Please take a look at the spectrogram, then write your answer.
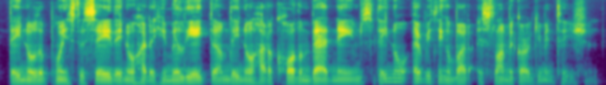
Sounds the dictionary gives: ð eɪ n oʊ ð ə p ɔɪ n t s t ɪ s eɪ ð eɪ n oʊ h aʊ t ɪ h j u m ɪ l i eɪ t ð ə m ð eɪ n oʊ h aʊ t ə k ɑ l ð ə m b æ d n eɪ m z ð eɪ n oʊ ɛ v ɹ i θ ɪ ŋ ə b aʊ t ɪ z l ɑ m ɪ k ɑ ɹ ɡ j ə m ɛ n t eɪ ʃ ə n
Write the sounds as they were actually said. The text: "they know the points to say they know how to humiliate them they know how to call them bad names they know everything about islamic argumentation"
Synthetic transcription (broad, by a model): ð eɪ n oʊ ð ə p ɔɪ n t s t ɪ s eɪ ð eɪ n oʊ h aʊ t ɪ h j u m ɪ l i eɪ t ð ə m ð eɪ n oʊ h aʊ t ə k ɑ l ð ə m b æ d n eɪ m z ð eɪ n oʊ ɛ v ɹ i θ ɪ ŋ ə b aʊ t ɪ s l ɑ m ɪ k ɑ ɹ ɡ j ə m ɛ n t eɪ ʃ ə n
